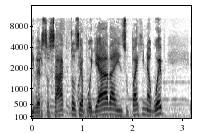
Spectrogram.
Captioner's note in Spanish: habla en ingés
